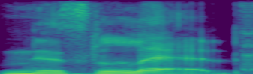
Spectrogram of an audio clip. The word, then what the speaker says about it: nestled: The town is described as nestled between rolling hills. Nestled. Another nice visual word. And watch out for the pronunciation that t is silent. Ah, like listen or castle. So nisled.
